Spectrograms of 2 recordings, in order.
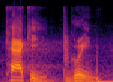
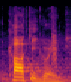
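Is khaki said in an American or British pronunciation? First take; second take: American; British. First: Khaki is said with an American pronunciation. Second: Khaki is said with a British pronunciation. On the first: "as you Americans say it" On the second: "this is a British car, so it's khaki green"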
